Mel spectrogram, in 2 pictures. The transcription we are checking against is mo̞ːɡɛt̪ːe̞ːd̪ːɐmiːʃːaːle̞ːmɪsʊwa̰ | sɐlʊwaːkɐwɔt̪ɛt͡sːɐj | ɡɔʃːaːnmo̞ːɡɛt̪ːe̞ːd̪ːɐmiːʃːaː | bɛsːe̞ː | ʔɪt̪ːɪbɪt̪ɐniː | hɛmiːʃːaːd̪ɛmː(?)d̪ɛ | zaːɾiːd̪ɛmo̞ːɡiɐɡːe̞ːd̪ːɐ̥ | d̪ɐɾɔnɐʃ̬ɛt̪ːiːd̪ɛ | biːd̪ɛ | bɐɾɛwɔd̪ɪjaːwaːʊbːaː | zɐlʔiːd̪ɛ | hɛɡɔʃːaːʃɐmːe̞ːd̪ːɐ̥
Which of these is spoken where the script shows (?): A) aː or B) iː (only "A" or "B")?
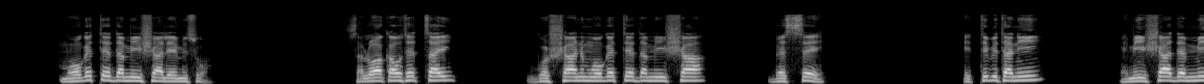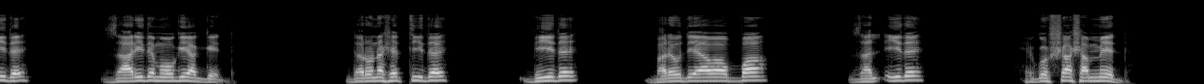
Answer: B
